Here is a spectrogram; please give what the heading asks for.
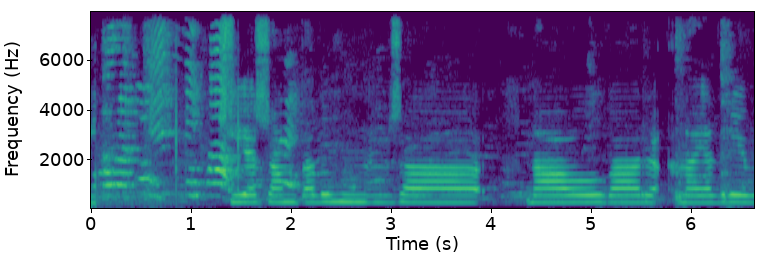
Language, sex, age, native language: Icelandic, male, 11, Icelandic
